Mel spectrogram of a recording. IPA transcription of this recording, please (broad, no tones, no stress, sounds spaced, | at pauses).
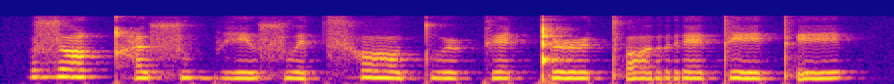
z ɔ qʰ ə sʷ ə bʱ e sʷ ɛ t͡sʰ ɔ tʷ ə˞ k ɛ ǃ ə˞ tʼ ɔ r ɛ t e tʼ e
